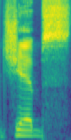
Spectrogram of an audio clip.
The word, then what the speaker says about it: gib: You know, like there were a lot of jibs. That's how John Romero says to pronounce it. I'm a gib guy. I'm a hard G guy, I got to admit. – Yeah, it's tough. – Yeah. Like he's like, so I was interviewing John Romero and I said Gibbs. He's like, ah, it's Jibs.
